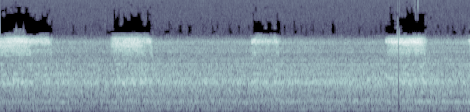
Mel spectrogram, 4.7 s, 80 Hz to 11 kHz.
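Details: Morning feeding of four barn owl chicks in Chula Vista, USA, 28 October 2015 at 07:29; the young give repeated raspy hissing screeches, about five bursts spaced roughly one second apart, with steady hum underneath.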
